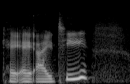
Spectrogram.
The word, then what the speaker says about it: Kait: Yes, even though it is pronounced like Kate, Kate, it is Kate, Kait. So think Caitlin with the Lin chopped right off the end there. Kait.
